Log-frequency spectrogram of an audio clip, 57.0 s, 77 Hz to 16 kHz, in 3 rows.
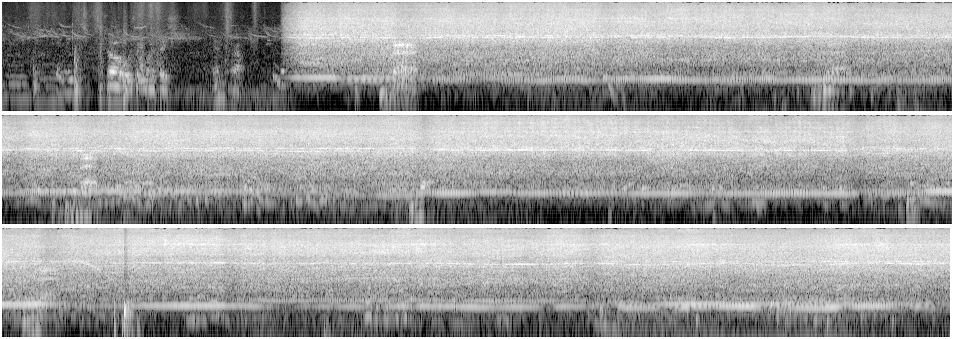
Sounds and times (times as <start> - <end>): Bleat: 7.6 - 8.4, 16.4 - 17.0, 20.5 - 21.0, 38.7 - 39.2.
